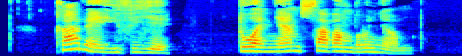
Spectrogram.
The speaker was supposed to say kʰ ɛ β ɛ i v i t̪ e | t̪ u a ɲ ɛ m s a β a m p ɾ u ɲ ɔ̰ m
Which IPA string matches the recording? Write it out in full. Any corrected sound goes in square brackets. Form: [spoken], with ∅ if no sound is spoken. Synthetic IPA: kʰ [a] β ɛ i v i [∅] e | t̪ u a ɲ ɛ m s a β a m [b] ɾ u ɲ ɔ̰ m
